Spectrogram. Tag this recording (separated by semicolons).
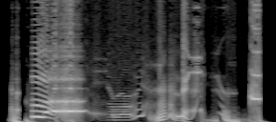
circuit-bent; electronic; freakenfurby; furby; glitch; toy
